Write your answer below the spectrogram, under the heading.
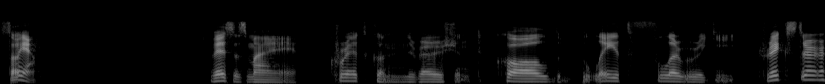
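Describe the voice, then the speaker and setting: A non-native accent at a very slow pace, with long, frequent pauses. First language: not English. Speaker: gaming YouTuber. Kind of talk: tutorial. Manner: casual, hesitant with fillers.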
